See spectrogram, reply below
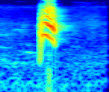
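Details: A single short, shrill squawk from a parrot, sweeping sharply downward in pitch, with a clean quiet background.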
